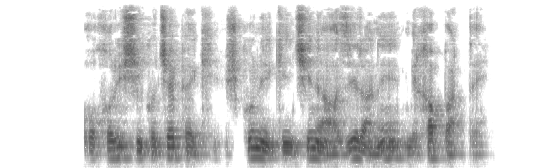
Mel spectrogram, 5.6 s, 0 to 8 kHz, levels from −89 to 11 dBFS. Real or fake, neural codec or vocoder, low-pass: real; none; 7.2 kHz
